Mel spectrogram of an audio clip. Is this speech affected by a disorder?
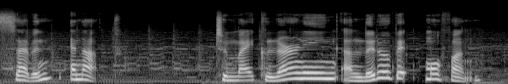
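No.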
